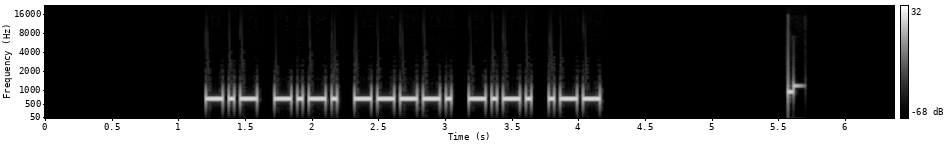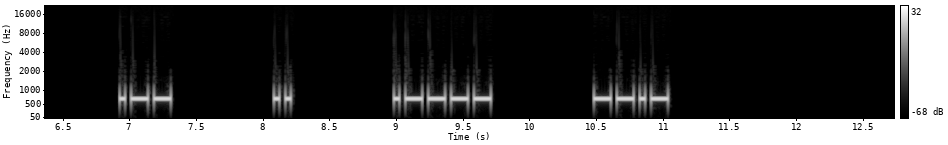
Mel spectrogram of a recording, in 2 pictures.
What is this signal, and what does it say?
Morse code, heard as a keyed tone, about 28 wpm, spaced as for 15 wpm, 700 Hz. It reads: KC9CW WI1Q
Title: USA Call Signs - 6x Character Spacing - 28wpm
